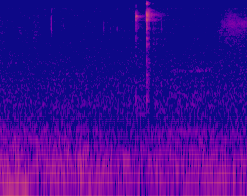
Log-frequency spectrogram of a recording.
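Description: Near silence, with one faint mouse click about one and a half seconds in.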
